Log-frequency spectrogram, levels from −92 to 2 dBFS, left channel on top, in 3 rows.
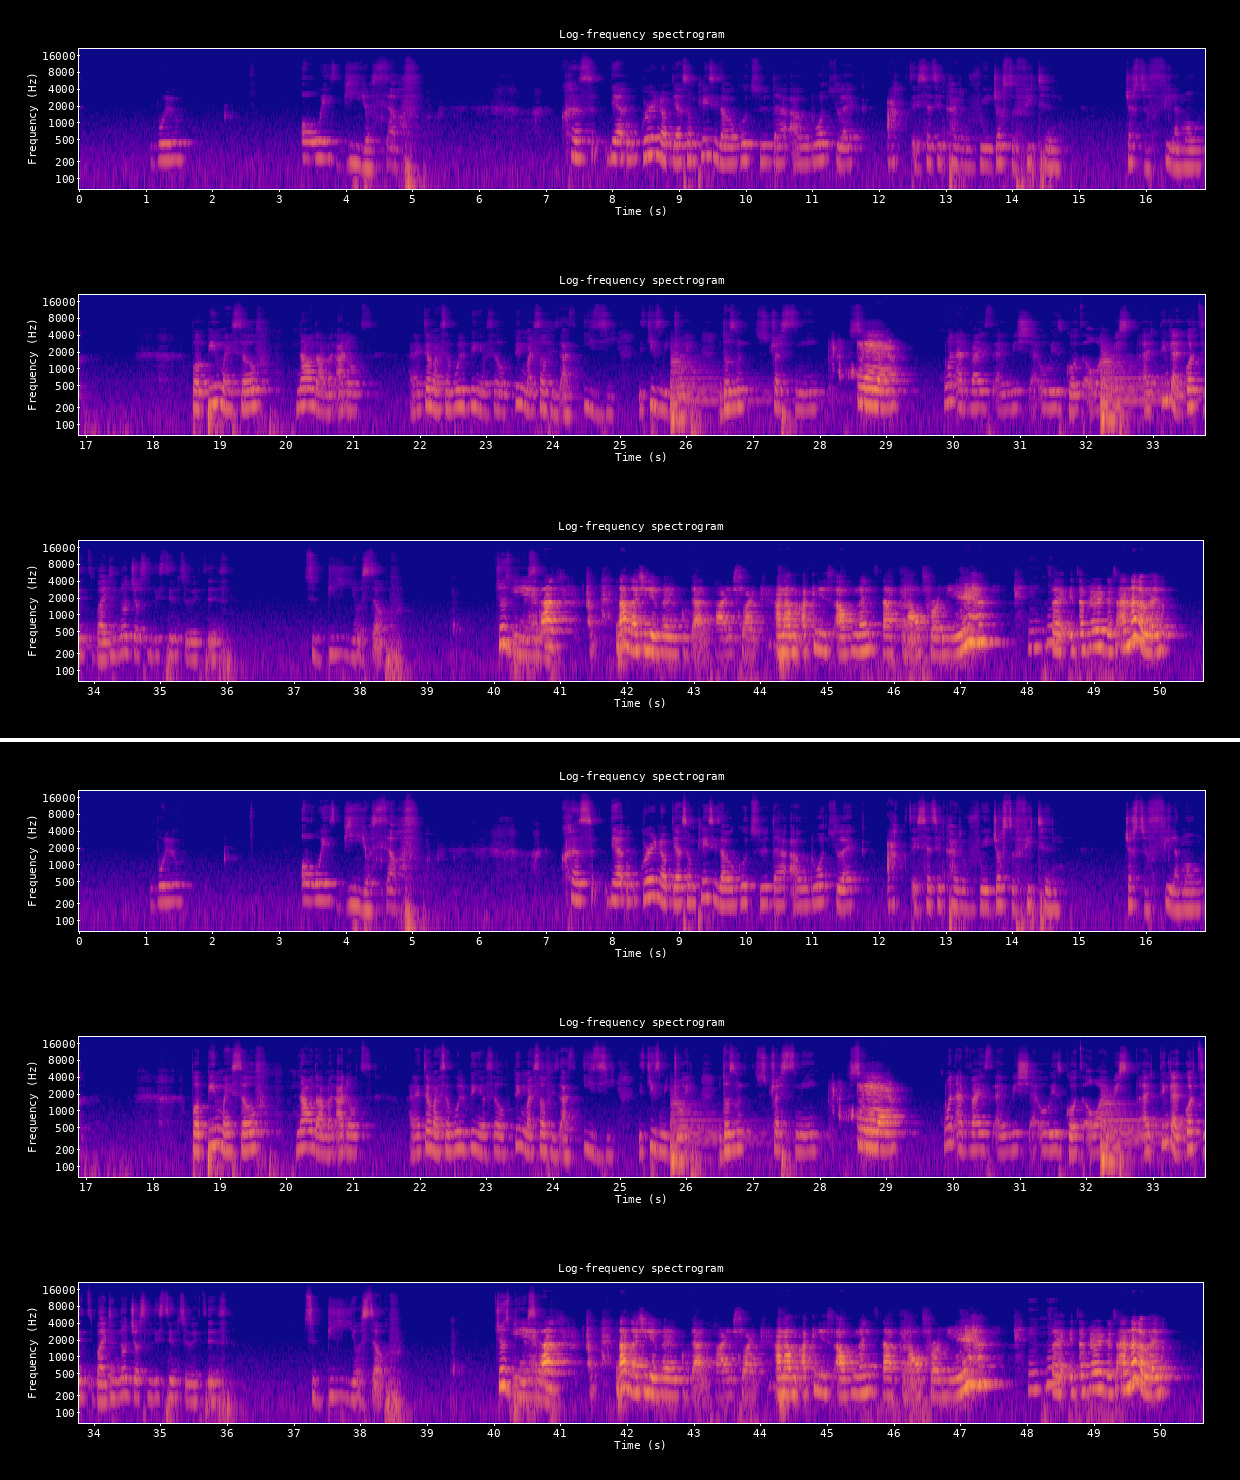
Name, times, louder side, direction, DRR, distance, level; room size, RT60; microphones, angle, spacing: voice 1, 1.1-1.6 3.3-5.3 6.2-6.9 7.2-11.6 12.1-14.7 15.7-17.0 17.8-21.1 21.9-28.0 28.4-28.9 29.9-36.0 37.2-38.6 40.0-40.9 48.0-48.5, right 2 dB, 40° right, 7 dB, 0.6 m, -44 dB
sound 1, 25.8-28.6 32.2-35.6, right 1 dB, 15° right, 1.9 m, -46 dB
voice 2, 28.6-29.1 40.7-41.0 41.4-43.9 44.2-47.4 47.8-47.9 48.4-50.1, right 1 dB, ahead, 3 dB, 0.8 m, -31 dB
7.8 x 6.8 x 4.5 m, 0.67 s
head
